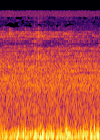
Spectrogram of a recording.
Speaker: Nếu mình gắn trong phòng á là mình sẽ không nghe tiếng gió nha mình nghe động cơ chạy rất là êm luôn nó giống như một cái chiếc quạt chiếc quạt hộp vậy á mọi người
